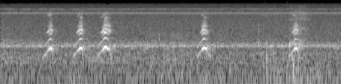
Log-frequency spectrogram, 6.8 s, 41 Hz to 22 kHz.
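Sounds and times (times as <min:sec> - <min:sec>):
long-eared owl alarm call: 0:00.8 - 0:02.3, 0:03.9 - 0:04.3.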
